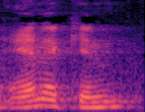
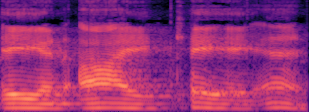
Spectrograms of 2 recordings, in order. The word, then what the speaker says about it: Anakin: Because even today I spell it wrong because people call him Annie, but it's not Anikan. It's Anakin.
